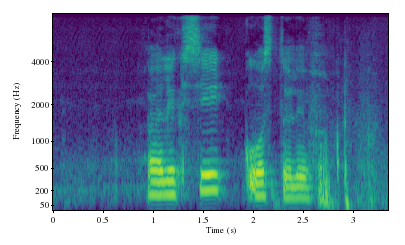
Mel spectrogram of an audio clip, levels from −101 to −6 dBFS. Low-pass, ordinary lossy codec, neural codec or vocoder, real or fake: none; none; codec, 16 kHz, 4 kbps, FunCodec, trained on Chinese and English, 50 frames a second; fake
